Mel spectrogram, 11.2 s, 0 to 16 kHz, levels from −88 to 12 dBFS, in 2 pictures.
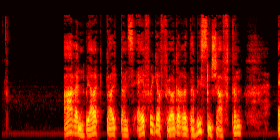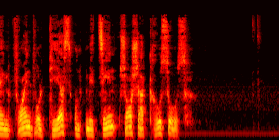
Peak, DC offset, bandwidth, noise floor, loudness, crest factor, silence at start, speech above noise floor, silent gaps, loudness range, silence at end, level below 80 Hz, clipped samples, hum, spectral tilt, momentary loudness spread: -6 dBFS; under 0.1%; 11.5 kHz; -70 dBFS; -24 LUFS; 20 dB; 1.25 s; 46 dB; none; 2 LU; 1.75 s; -54 dBFS; under 0.1%; none; -4.5 dB/octave; 8 LU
